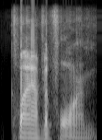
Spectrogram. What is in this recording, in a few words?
"claviform", American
